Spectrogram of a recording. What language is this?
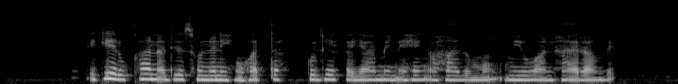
Divehi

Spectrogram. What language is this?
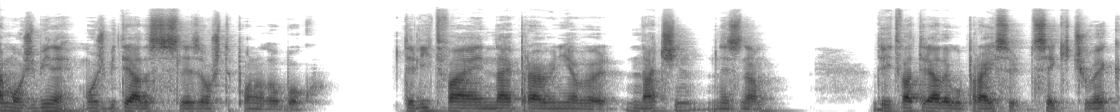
Bulgarian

